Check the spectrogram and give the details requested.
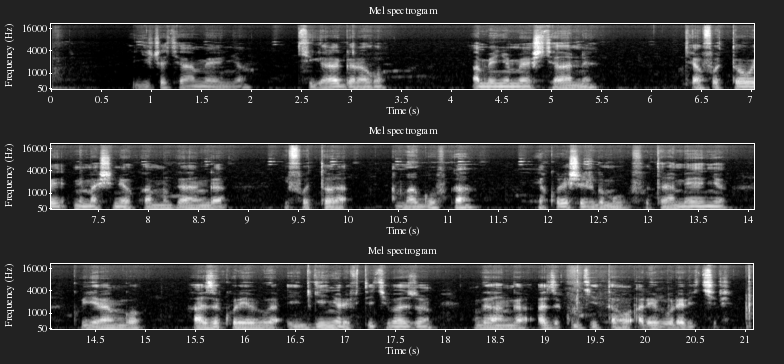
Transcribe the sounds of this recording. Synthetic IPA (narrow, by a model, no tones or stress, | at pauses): iɟit͡ʃecaːme̞ːɲo̞ | ciɡaɾaɡaɾaho̞ | ame̞ːɲo̞me̞ːnʃi̥caːne̞ | caːfo̞to̞we̞nimaʃinejokwaːmuɡaːŋɡa | ifo̞to̞ɾaː | maɡufka | jako̞ɾe̞ʃe̞ʒɡwe̞muɡufo̞to̞ɾame̞ːɲo̞ | kuɟiɾaŋɡo̞ | hazekuɾe̞βɡaʔiβɟiːɲoɾifi̥ticiβazo̞ | muɡaːŋɡaazekuɾɟiːtaho̞ʔaɾeβuɾeɾeciɾe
